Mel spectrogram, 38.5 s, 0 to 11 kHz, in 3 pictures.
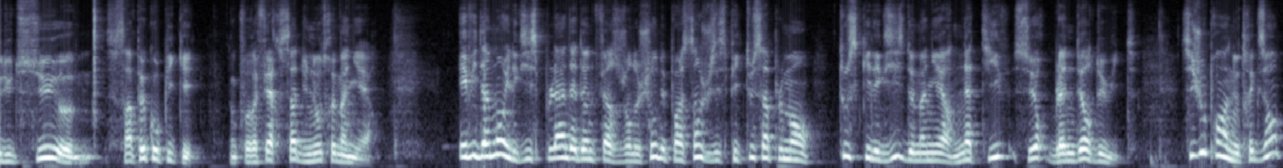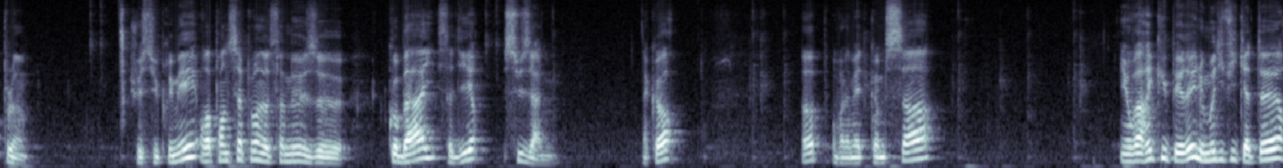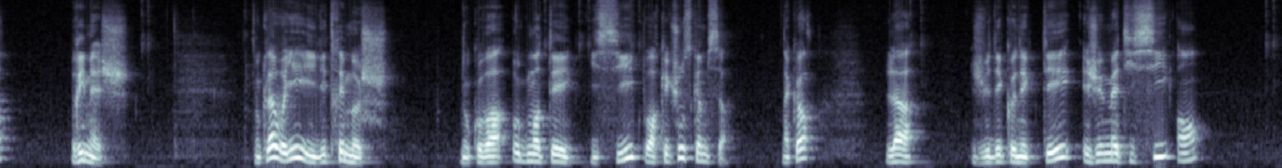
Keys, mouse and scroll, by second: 2.1-2.5 scroll down 1, 2.5-5.5 middle drag, 15.5 shift+a, 19.1-22.8 middle drag, 22.8 scroll up 1, 23.0-23.5 scroll down 3, 23.5-24.9 middle drag, 24.9 click, 28.0 middle click, 28.5-29.0 scroll up 1, 31.4 click, 35.5 click, 37.4 click.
